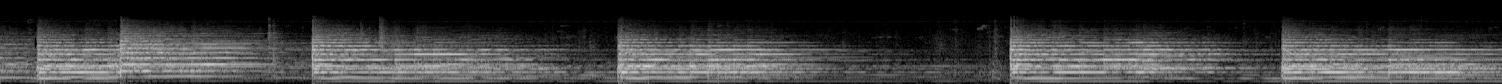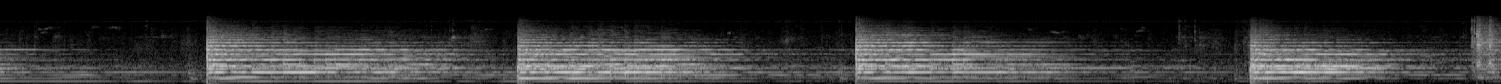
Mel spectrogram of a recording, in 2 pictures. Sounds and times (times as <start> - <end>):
Bell: 0.0 - 30.0.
